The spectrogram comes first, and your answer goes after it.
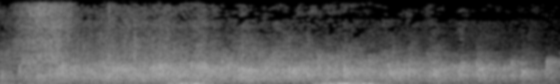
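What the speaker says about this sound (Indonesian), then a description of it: "Tepuk tangan buat Ibu Nayunda" An audience at a motivational seminar claps in a dense, continuous burst, fairly close and even, with a couple of low muffled thumps underneath and no speech.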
